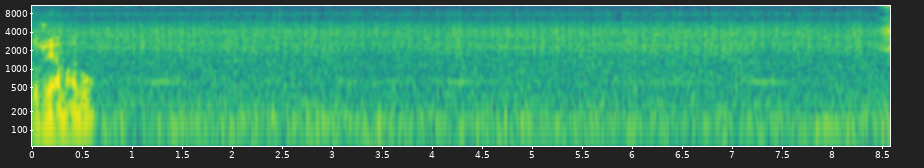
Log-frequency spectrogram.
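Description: A concrete pump's engine rumbles steadily.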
